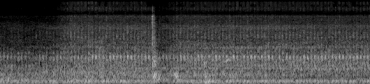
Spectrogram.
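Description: A low-mileage Mercedes Sprinter van's 2.7 five-cylinder diesel idling under the open bonnet, a close, steady, smooth rumble with an even beat and one brief click partway through.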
